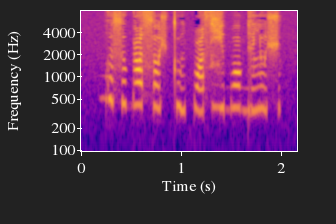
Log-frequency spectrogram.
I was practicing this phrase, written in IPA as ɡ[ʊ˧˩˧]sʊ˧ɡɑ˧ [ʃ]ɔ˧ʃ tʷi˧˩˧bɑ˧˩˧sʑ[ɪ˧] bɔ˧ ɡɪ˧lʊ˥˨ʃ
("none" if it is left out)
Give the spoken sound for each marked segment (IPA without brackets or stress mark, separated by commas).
ʊ˥˨, s, ɪ˧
